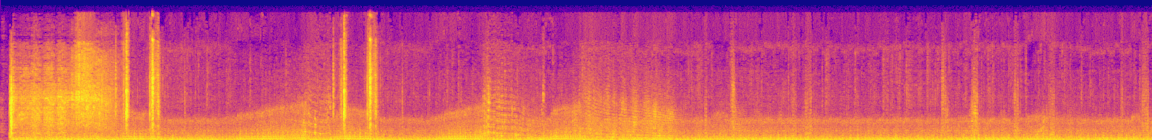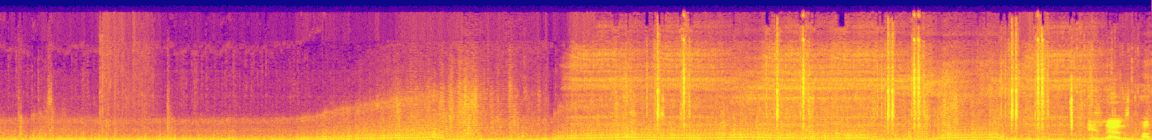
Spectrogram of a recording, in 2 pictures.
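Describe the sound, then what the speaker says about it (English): Car engine in the Zed Zone zombie survival video game, one of the slowest cars, droning steadily with repeated rising and falling rev sweeps as it accelerates and shifts, while a person talks over it. "I think this is the slowest car."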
